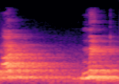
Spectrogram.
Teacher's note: Here we are giving the stress on the second syllable, so we are adding T.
